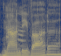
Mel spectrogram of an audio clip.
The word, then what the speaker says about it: Nandivada: Did I pronounce it correctly? Nandivada. Nandivada. Nande. It's the lower D.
